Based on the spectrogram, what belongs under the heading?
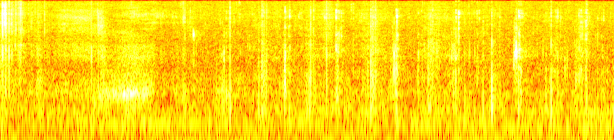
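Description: A person bites into a shawarma rolled in thin lavash and chews it close up, with many small irregular clicks from the mouth.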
